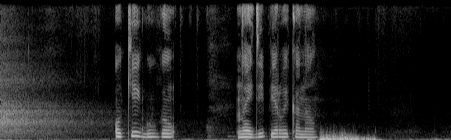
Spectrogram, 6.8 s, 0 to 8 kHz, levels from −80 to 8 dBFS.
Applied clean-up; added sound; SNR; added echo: none; Clapping; 14 dB; none.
